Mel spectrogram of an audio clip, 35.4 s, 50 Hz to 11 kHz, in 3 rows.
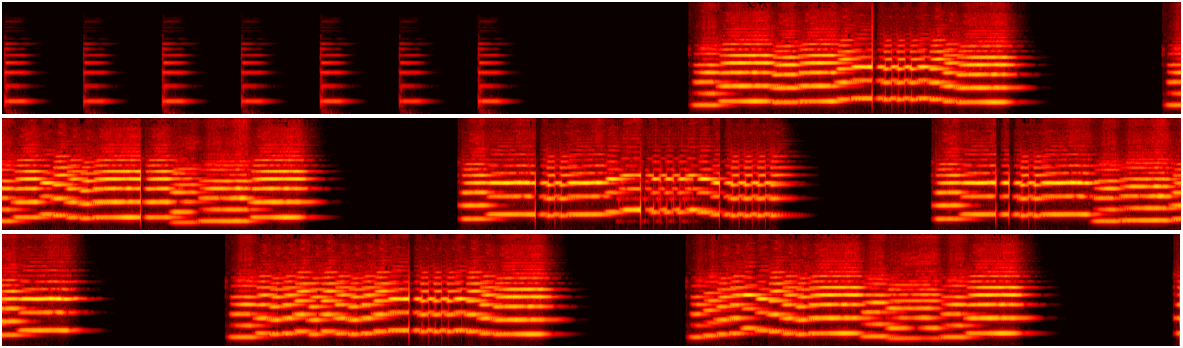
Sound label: two flutes; Monteclair; 6 concerts; la terpsichore; flute tunes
